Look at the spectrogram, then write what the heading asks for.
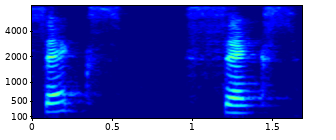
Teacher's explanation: the word 6 is going to have a more closed mouth, and the tip of your tongue is going to be high and behind your top teeth, but it is not touching.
